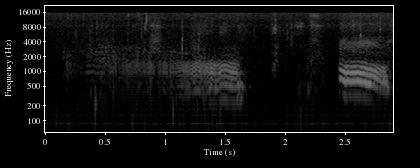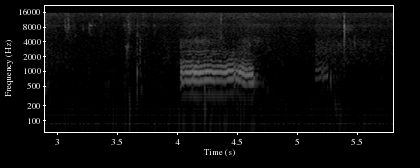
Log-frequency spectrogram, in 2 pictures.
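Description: Newborn puppies, two days old, squealing three times as they nurse. The first cry is long and quavering, the second short and falling, and the third held level.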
